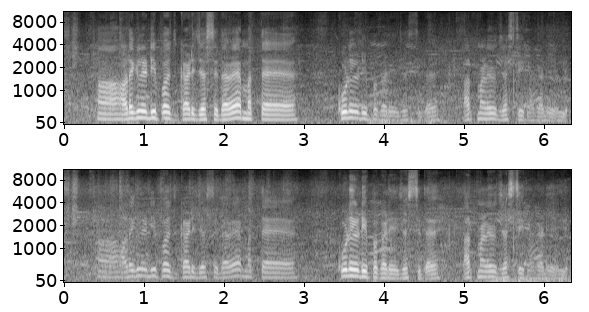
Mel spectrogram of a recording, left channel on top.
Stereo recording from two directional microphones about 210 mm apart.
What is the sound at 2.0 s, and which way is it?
Speech, 35° left (ahead or behind).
